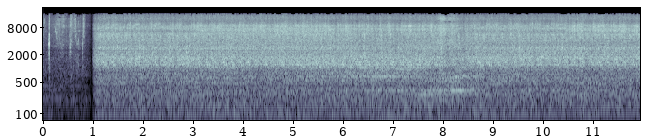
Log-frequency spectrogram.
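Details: A loud idling engine starts after a second and runs steadily with broadband mechanical noise, and no animal voice is heard.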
